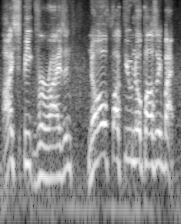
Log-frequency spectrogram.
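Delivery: loud, high brush-off; hammed-up curt call-center agent; mock telemarketer. Mocking the telemarketer who hangs up on callers, loud and curt.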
